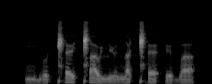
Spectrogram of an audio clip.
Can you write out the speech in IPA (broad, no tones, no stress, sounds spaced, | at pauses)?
m b ʊ ǁ ɛ ɪ̯ ǁ a ʊ̯ lʲ ʊ n a ǁʰ ɛ ʔ ɪ b a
